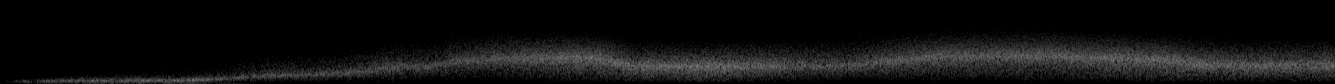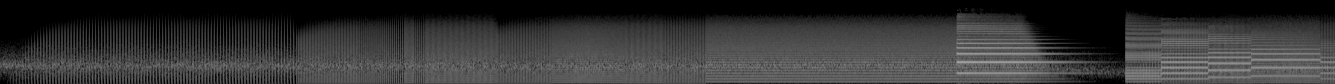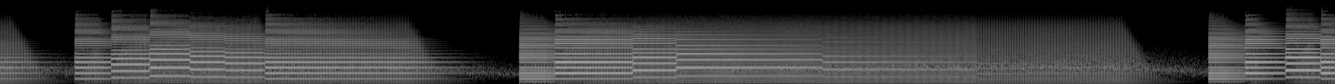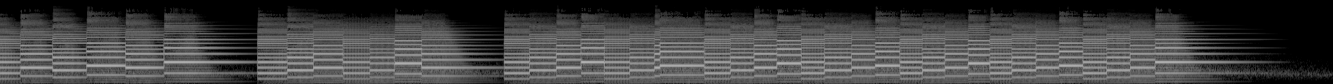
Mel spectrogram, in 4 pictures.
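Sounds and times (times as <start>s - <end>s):
Korg Sigma synthesizer: 11.4s - 52.9s.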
